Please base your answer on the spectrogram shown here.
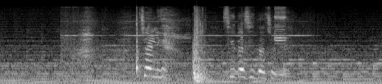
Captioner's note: Car door closes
